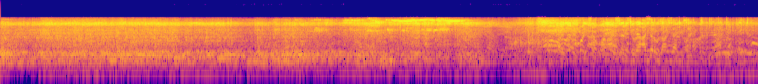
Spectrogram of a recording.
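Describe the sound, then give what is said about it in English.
A subway train roars into a station in a steady, loud rush, with screeching metallic wheel squeals rising toward the end as it pulls in. Muffled voices can be heard under the din. “But what I really wanted to do was to throw myself in front of that train.”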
